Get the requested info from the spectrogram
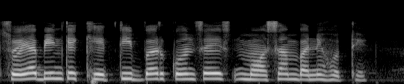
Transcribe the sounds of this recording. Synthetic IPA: soːjabiːnkekʰeːt̪ibəɾkɔːnsemɔːsəmbɐneɦoːt̪eː

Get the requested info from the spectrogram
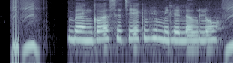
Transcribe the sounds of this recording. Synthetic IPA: bɛ̃ːŋkɛset͡ʃeːkbʱimɪlelɐɡloː

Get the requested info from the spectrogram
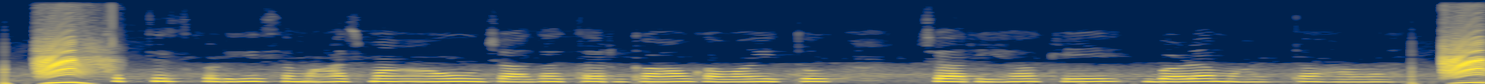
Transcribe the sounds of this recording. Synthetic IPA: t͡ʃəpt̪ɪsɡəɽ̤ɦisɐmaːd͡ʒmãaud͡ʒjaːd̪at̪əɾɡãːwɡaʋaːit̪o | t͡ʃaːɾiɦakebɐɽaməɦət̪wəɦaʋa

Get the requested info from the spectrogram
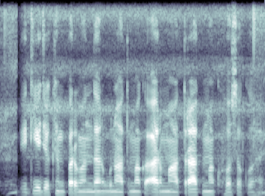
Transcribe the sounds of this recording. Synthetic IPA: bit̪iəd͡ʒəkʰɪmpəɾɪbə̃nd̪ʱənɡʊnaːt̪məkɐ̰ɾmaːt̪ɾʔaːt̪məkɦosəkoɦɛː

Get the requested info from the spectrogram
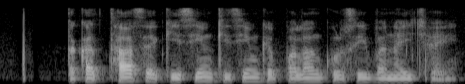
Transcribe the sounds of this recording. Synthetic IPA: t̪əkət̪ʰːasekɪsimkɪsimkepələ̃ŋɡkʊɾsibənaːit͡ʃʰɛ̰i

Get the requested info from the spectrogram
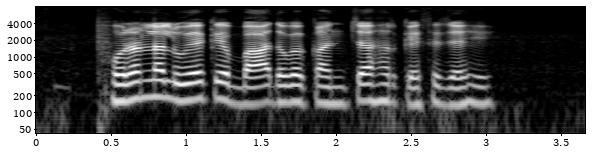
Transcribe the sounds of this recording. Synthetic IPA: pʰoːɾənləluekebaːd̪oɡəɾkɐ̃nt͡ʃaɦɐɾkɛːsed͡ʒaːɦiː

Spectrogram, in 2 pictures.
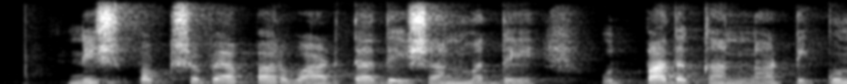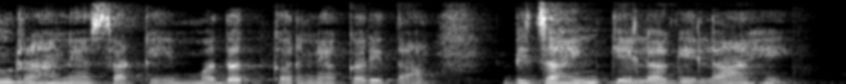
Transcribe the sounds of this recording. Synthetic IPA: niɕpəkʂəʋjapaɾʋaɽt̪jad̪eɕamːəd̪ʱːjeut̪̚pad̪əkanːaʈikuːnɾaɦɳjasaʈʰiːməd̪əd̪kəɾɳjakəɾit̪aɖid͡zʱainkelaɡelaːɦe

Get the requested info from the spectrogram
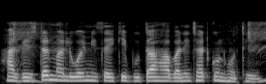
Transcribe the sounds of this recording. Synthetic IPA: hɐɾʋeːsʈəɾmɐluɐimisəikebut̪aɦabɐnid͡ʒʰʱɐʈ̚kʊnɦot̪ʰeː

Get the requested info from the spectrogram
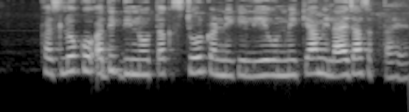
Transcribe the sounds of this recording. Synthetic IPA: fɐslõkoʔɐd̪ʱɪk̚d̪ɪnõt̪ɐkɪsʈoːɾkɐɾnekelieʊnmẽkjaːmɪlaːjad͡ʒaːsɐk̚t̪aɦɛː

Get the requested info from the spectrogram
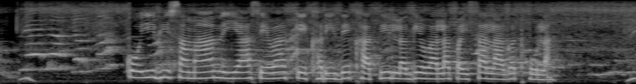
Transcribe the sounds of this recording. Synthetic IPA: koːibʱisamaːnjaseːʋakekʰəɾiːd̪ekʰaːt̪iɾləɡewaːlapəɪsalaːɡət̪hoːla̰ː

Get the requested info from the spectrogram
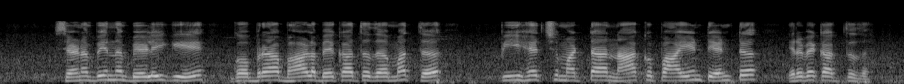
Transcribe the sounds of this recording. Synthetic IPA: sɛɳɐbinɐbeɭiɡe | ɡɔbɾaːbʱaːɭɐbeːkaːɡ̚t̪ːɐd̪emɐt̪ːu | piɦet͡ʃːmɐʈːɐnaːkupaːjeɳʈeɳʈ | iɾɐbeːkaːɡ̚t̪ɐd̪e

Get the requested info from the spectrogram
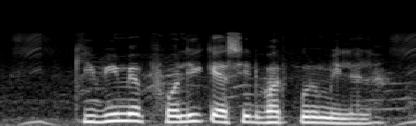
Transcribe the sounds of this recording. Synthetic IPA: kibʱimẽpʰolikɛsiʈbʱəɾpuɾmilela

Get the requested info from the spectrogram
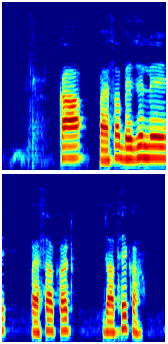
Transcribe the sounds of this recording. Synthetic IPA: kaː | pɛːsabʱeːd͡ʒele | pɛːsakəʈʰ | d͡ʒaːt̪ʰekaː

